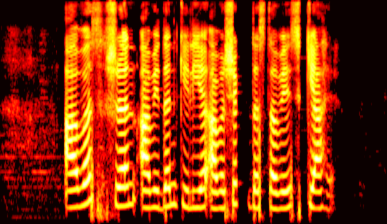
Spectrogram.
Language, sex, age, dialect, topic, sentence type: Hindi, female, 25-30, Marwari Dhudhari, banking, question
